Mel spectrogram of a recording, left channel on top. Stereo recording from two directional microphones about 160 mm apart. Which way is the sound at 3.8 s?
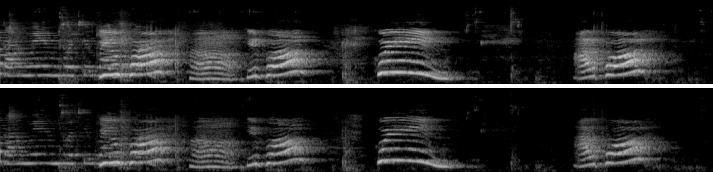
15° right (ahead or behind).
